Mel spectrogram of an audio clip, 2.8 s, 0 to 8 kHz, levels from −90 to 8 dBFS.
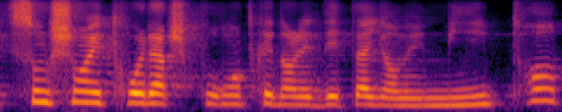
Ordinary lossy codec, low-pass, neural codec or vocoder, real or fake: none; none; codec, 16 kHz, about 1 kbps, DyCAST, with the encoder's durations; fake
